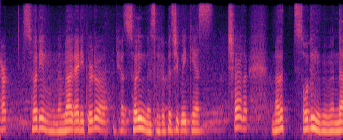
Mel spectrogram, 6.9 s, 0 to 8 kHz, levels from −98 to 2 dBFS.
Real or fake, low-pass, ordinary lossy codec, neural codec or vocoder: fake; 7.2 kHz; none; codec, 16 kHz, 0.5 kbps, X-Codec, HuBERT features, trained on balanced general audio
